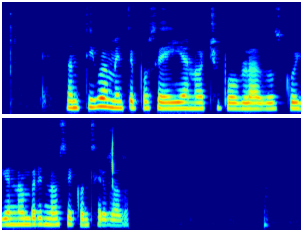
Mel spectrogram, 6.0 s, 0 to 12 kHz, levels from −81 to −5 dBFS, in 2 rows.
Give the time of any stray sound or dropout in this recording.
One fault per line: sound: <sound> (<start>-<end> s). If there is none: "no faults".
no faults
